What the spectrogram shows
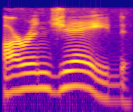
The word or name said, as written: orangeade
